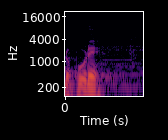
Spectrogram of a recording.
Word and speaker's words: पूरी: Now, let’s get back to making the puris. Do you guys say “puri” or “pudi”? Among Punjabis, it’s usually pronounced as “pudi.”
